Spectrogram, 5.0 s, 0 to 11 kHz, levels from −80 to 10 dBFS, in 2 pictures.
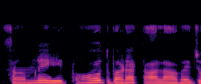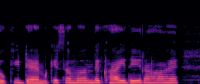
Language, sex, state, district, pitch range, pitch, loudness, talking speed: Hindi, female, Uttar Pradesh, Jyotiba Phule Nagar, 215-255 Hz, 240 Hz, -25 LUFS, 190 wpm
